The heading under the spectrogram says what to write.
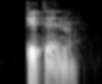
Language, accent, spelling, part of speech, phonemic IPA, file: French, France, quétaine, adjective / noun, /ke.tɛn/, LL-Q150 (fra)-quétaine.wav
- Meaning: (adjective) unfashionable; outmoded; dated; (noun) someone unrefined or ignorant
